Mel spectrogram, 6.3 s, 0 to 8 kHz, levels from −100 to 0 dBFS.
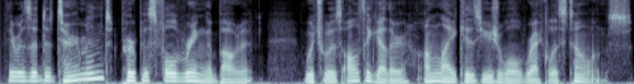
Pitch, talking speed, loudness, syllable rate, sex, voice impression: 120 Hz, 150 wpm, -18 LUFS, 5.8 syllables/s, male, masculine, adult-like, slightly dark, calm, slightly friendly, reassuring, slightly sweet, kind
